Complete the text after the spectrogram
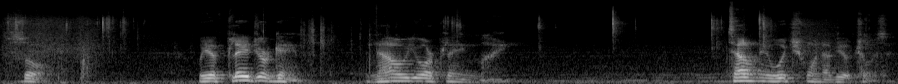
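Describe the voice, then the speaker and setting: A man playing a menacing, condescending dark lord in a tabletop game, speaking deliberately and tauntingly. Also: on the high side. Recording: faint background noise.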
